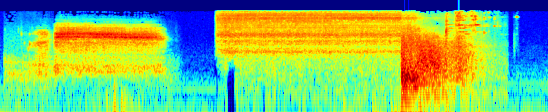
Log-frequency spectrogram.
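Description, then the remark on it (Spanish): A loud shushing hiss, a call for silence, lasting a couple of seconds, then after a brief pause a longer steady hiss that ends in a sharp gunshot blast with a short decaying tail; the sound effect of the logo of the association Producciones Esquizoides. No voices. “El shh, ese y ya después el disparo, es el, digamos el efecto de sonido que tiene el logotipo de mi asociación, eh, que es Producciones Esquizoides.”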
